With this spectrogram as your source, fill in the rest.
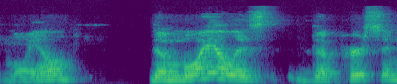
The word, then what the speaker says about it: mohel: It's usually written, transliterated as Mohel, like mohel, but usually people pronounce it moil.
